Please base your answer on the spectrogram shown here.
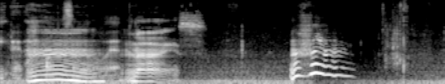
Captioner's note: laughs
